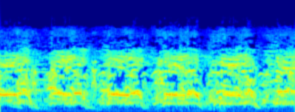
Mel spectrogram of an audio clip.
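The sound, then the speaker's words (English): A large crowd of protesters chants "freedom" loudly in unison, repeating the same short shouted word in a steady rhythm, with brief dips between each call. “A number of these protesters chanting freedom.”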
